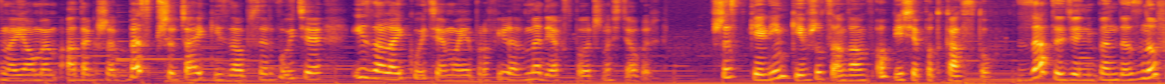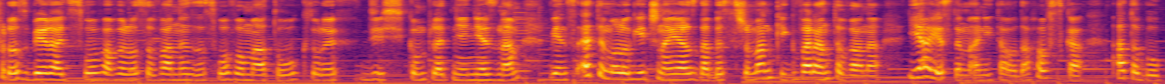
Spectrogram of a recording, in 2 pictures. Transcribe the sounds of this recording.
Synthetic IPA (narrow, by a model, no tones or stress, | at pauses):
znajɔmɘmat̪aɡʐɛbɛspʂɘt͡ʂajkʲizaɔpsɛɾvujt͡ɕɛ | ʔizalajkujt͡ɕɛmɔjɛpɾɔfʲilɛvmɛd̪ʲjaxspɔwɛt͡ʂnɔɕt͡ɕɔvɘ̰x | fʂɘst̪̚kʲɛlʲiŋkʲivʐut̪sa̰mvamvɔ̰pʲiɕɛpɔt̪kast̪u | zat̪ɘd͡ʑeɲbɛnd̪ɛznufɾɔzbʲjɛɾat͡ɕswɔvavɘlɔsɔvanɛzɛswɔvɔmat̪ukt̪uɾɘx | d͡ʑiɕkɔmplɛt̪ɲɛɲɛznam | vʲjɛnt̪sɛt̪ɛmɔlɔɡʲit͡ʂnajazd̪abɛstʂɘmaŋkʲiɡvaɾant̪ɔvana | jajɛst̪ɛma̰ɲit̪aɔd̪axɔfska | ʔat̪ɔbɘw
